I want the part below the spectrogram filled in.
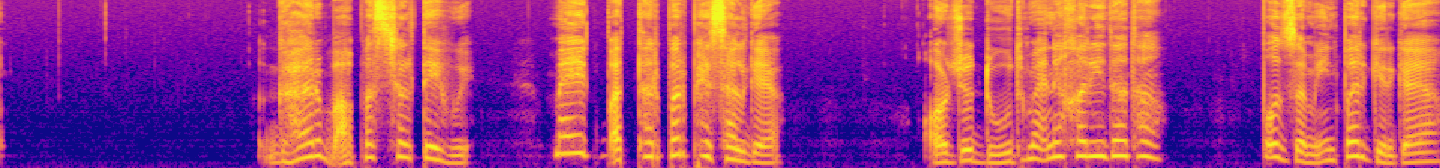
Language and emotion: Urdu, sad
